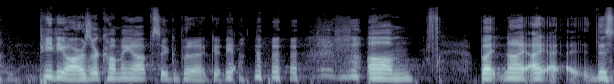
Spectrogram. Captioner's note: laughs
